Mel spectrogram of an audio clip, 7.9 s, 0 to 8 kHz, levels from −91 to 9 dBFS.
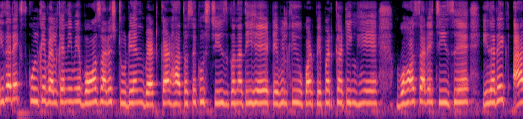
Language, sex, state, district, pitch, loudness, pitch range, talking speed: Hindi, female, Uttar Pradesh, Varanasi, 295 Hz, -13 LUFS, 285-310 Hz, 220 wpm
